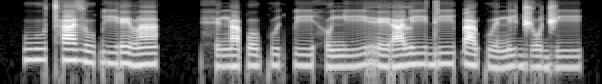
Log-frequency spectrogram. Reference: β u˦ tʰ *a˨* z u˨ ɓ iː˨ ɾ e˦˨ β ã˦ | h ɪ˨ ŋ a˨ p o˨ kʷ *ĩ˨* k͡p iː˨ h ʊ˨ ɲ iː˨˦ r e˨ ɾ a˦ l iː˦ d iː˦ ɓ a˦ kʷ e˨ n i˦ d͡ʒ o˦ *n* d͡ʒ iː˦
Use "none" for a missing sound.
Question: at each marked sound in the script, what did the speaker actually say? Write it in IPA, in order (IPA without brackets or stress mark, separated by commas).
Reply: a˦, i˨, none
